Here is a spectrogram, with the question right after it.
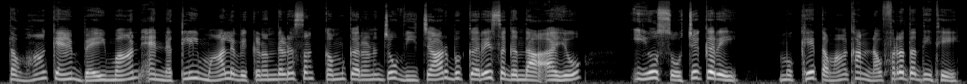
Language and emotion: Sindhi, disgusted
